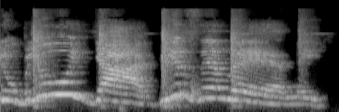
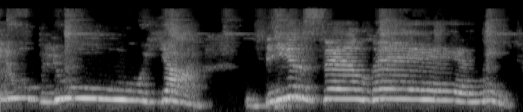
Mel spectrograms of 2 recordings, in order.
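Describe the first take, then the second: First: It is spoken at normal speed and volume. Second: It is spoken very quietly.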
